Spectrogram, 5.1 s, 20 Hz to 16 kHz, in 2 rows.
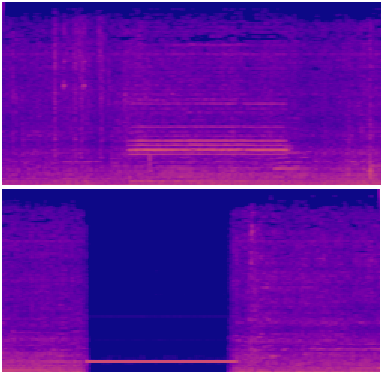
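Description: Steady road and engine noise heard from inside a car in slow highway traffic, with a brief high tone about a second in. About three seconds in, all other sound drops out for a single one-second 1 kHz censor bleep, then the road noise returns.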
